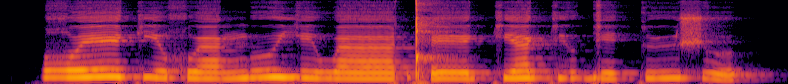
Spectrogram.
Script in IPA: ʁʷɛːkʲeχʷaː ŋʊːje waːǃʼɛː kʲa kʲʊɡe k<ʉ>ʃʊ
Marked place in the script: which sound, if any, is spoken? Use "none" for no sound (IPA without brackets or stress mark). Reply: ʉ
